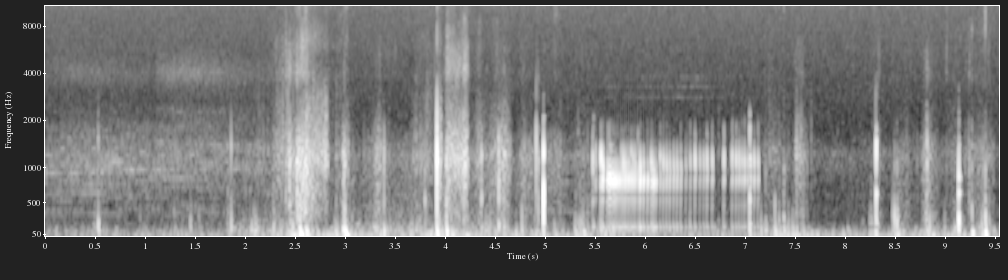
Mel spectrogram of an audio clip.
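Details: Borborygmi after eating spicy ramen: low gurgling and bubbling stomach rumbles with brief clicks and a longer squeaky gurgle.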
